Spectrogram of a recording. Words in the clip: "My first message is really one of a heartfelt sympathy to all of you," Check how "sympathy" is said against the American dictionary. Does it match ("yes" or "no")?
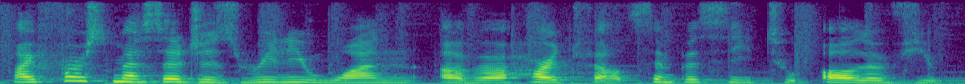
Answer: yes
